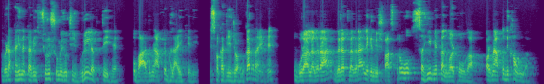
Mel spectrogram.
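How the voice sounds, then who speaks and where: A man teaching an engineering exam class in a lively, repetitive way, acting out student questions and answering them himself. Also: mid-range voice, a little fast, dull audio. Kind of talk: classroom lecture. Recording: echoey room.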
